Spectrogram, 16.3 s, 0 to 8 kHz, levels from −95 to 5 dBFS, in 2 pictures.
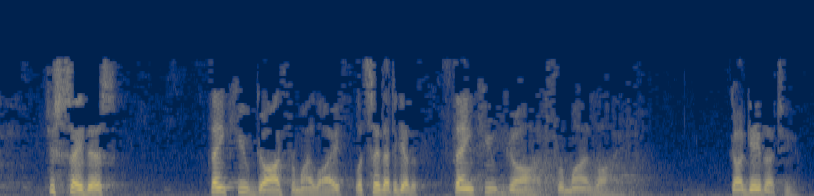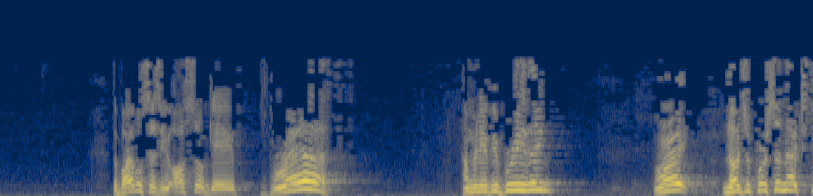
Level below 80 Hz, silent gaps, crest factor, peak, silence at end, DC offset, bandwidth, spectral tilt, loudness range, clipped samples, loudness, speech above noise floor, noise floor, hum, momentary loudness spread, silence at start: -56 dBFS; none; 20 dB; 0 dBFS; 0.05 s; under 0.1%; 5.8 kHz; -11 dB/octave; 16 LU; under 0.1%; -18 LUFS; 44 dB; -62 dBFS; none; 21 LU; 0.5 s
